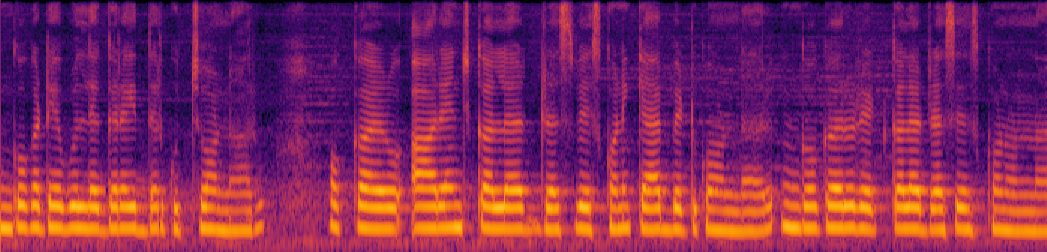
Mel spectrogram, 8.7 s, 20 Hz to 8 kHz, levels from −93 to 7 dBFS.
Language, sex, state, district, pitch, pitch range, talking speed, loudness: Telugu, female, Telangana, Hyderabad, 210 Hz, 205-215 Hz, 115 wpm, -15 LUFS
